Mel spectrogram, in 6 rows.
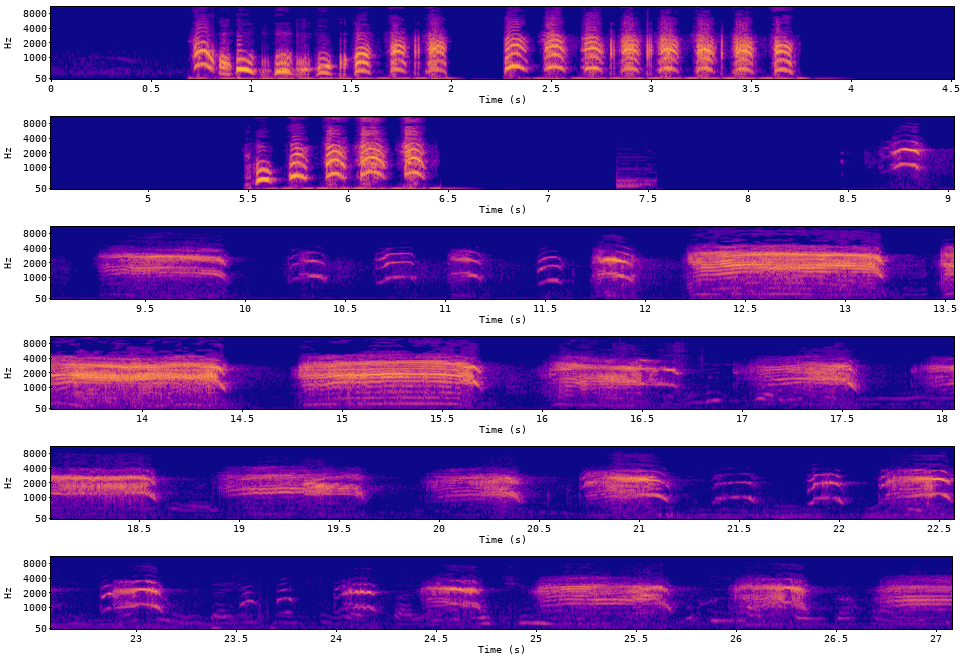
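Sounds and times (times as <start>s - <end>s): monkey calling harshly: 8.6s - 27.0s.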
